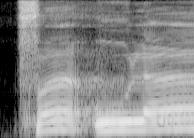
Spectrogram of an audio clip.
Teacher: mad wajib muttasil lima harakat kita panjangkan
